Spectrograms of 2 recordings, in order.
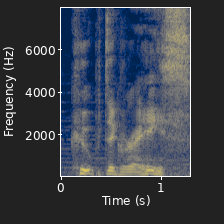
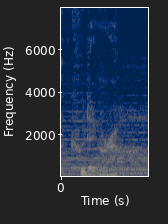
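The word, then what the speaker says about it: coup de grâce: Grinds my gears, so they say Coupe de Grace. The coup de grace.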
